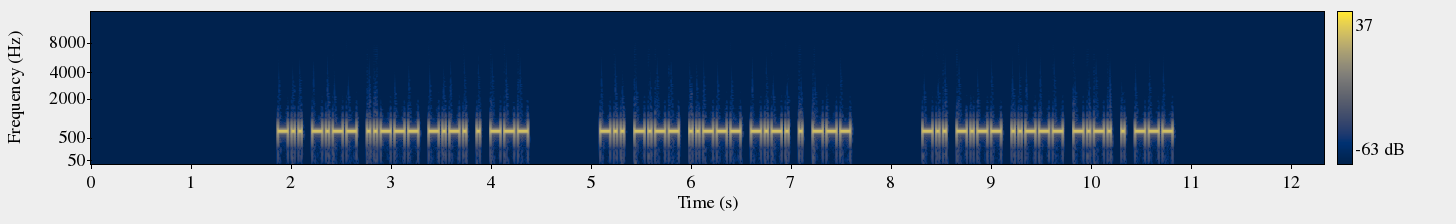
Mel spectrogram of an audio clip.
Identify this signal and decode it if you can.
Morse code, heard as a keyed tone, about 36 wpm, 700 Hz. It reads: DY2CEO DY2CEO DY2CEO
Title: DXCC-100 Call Signs - 6 Characters - Repeated 3x - 35wpm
